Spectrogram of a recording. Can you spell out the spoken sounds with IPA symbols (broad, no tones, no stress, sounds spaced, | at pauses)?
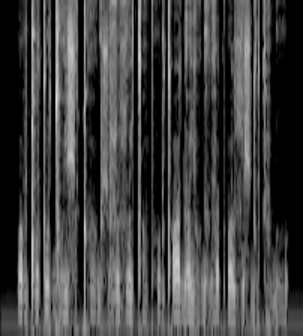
o ɡ ǃ u t u ɡ͡ǀ o̤ j ʃ ɔ̤ ǃʰ ɔ̤ ɡ o̤ ʃ ṳ ɮ u ç u j tʼ ɔ̤ pʰ u ɡ tʼ ɔ d ɤ j ɔ̤ ɡ ɤ ɡ a̤ l pʼ o l ç ɯ ʃ d ṳ t a̤ ɓ ṳ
